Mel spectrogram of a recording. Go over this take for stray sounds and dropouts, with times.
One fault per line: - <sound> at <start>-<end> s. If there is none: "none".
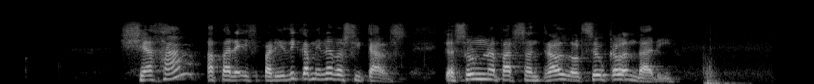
- thud at 7.0-7.5 s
